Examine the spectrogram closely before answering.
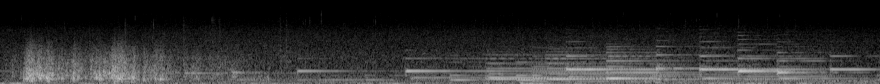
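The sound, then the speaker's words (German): A thunderstorm: a loud rumble of thunder over steady rain opens the scene, then sustained musical tones swell and play over the continuing storm noise. “So töft he ob den Sturm.”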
